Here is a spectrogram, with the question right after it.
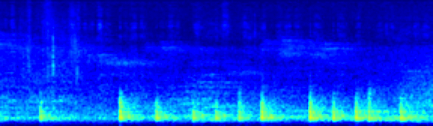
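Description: Pen scratching across paper in a classroom setting, a series of short, regular strokes about every half second, close and fairly quiet over a soft room hiss.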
